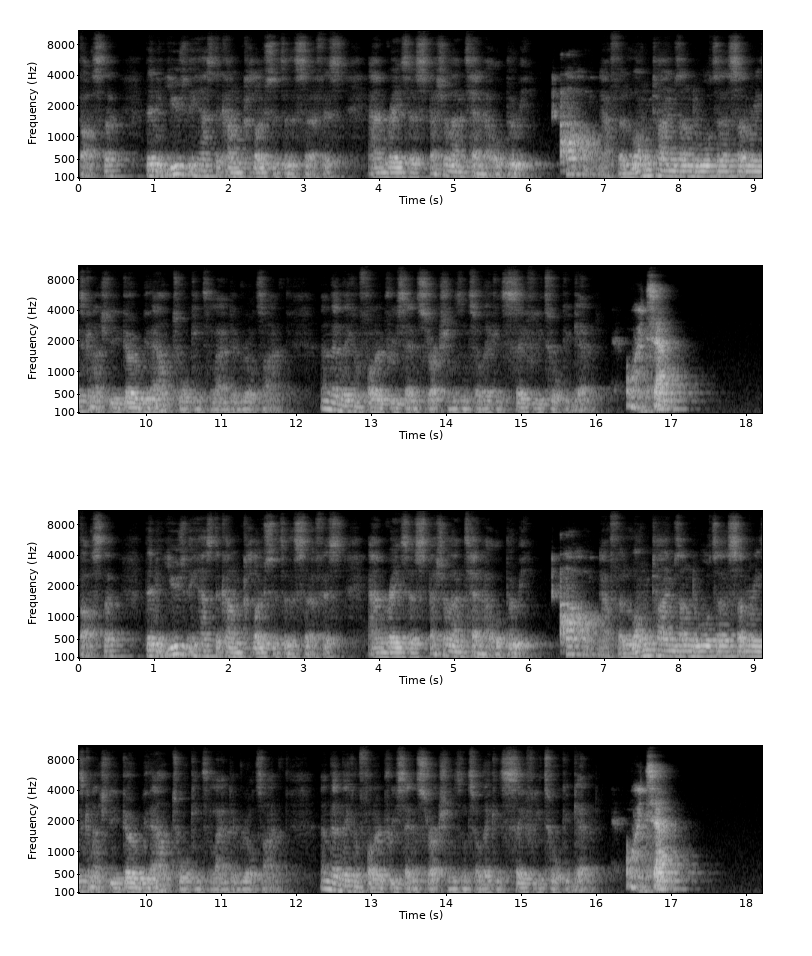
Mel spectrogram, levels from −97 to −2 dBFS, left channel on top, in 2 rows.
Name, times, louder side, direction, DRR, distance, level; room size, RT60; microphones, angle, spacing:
voice 1, 0.0-6.0 6.9-11.8 12.0-16.0, equal, 40° right, -6 dB, 0.5 m, -34 dB
voice 2, 6.4-6.9 16.4-16.9, right 2 dB, 65° right, -2 dB, 1.1 m, -29 dB
3.9 x 2.2 x 2.4 m, 0.76 s
head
